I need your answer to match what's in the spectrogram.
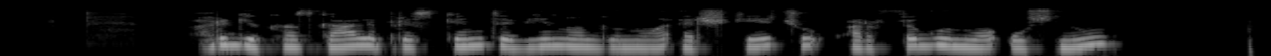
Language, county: Lithuanian, Marijampolė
